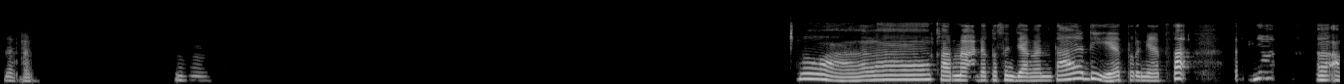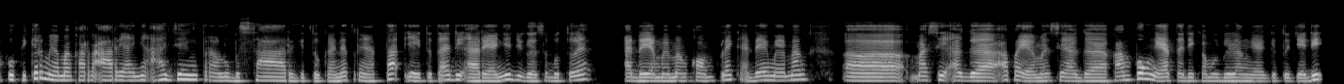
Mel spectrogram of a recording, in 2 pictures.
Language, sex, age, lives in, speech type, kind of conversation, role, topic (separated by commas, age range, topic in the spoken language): Indonesian, female, 35-39, Indonesia, conversation, podcast, host, Bagaimana solidaritas warga terlihat dan bekerja saat bencana lokal terjadi?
